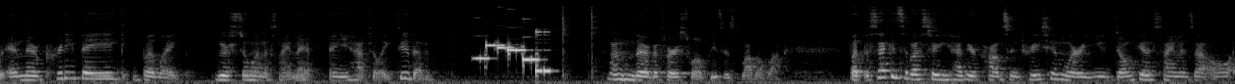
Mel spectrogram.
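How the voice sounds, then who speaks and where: A young woman in her late teens with a sore throat, chatting casually and softly at home while she eats. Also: mid-range voice, a little hiss or hum, poor audio. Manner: talking softly while eating. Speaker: art student vlogger. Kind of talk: casual chat.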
